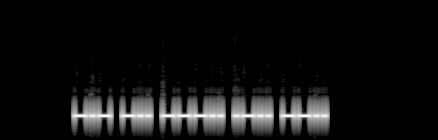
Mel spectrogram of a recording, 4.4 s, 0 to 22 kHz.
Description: Morse code, heard as a keyed tone, about 32 wpm, 700 Hz. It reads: KD8LZ
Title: USA Call Signs - 5 Characters - Repeated 3x - 30wpm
